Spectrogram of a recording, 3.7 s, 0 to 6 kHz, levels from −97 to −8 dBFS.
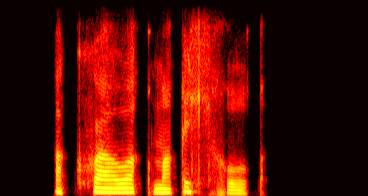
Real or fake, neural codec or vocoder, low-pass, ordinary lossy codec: fake; codec, 16 kHz, 8 kbps, FunCodec, trained on Chinese and English, 25 frames a second; 5.4 kHz; Opus, 16 kbps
